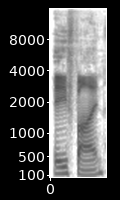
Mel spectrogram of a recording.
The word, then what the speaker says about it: affine: know it is pronounced a fine as in a fine day I used to mess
